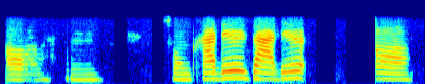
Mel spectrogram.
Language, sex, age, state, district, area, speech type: Bodo, female, 30-45, Assam, Baksa, rural, conversation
